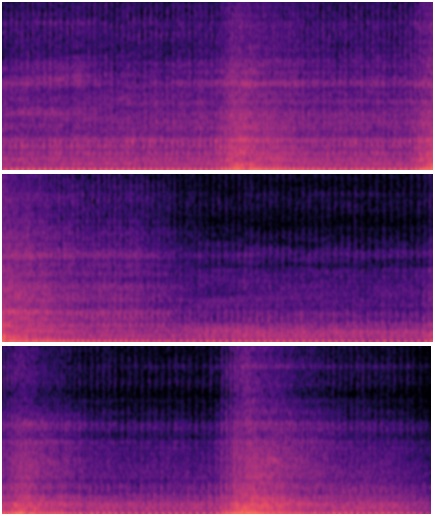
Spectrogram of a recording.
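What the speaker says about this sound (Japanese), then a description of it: "アイドリングのエンジン音を確認します。" Honda Grom motorcycle engine idling steadily after an overhaul, a loud continuous low rumble with a few brief swells in revs, close up and without talking.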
